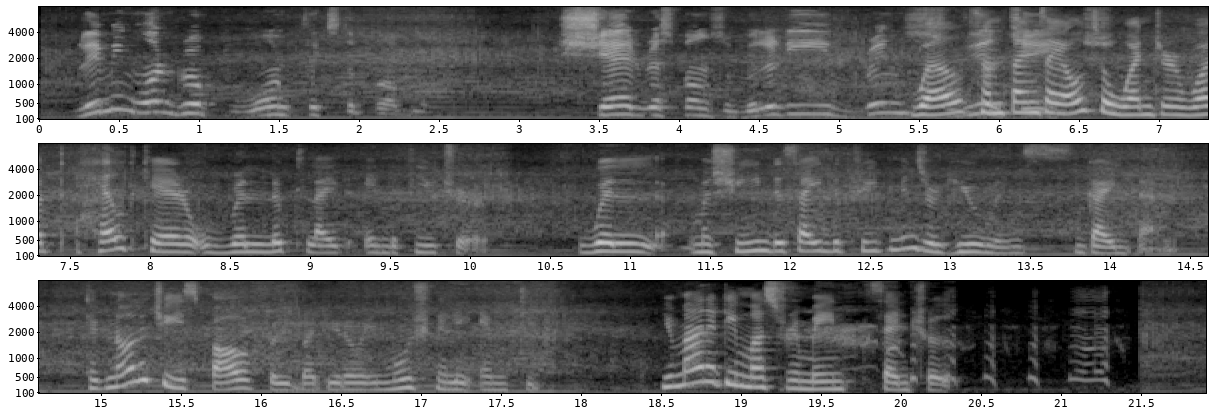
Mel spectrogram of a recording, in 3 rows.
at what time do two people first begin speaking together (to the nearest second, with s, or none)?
5 s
